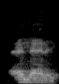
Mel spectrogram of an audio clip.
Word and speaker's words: Elneny: You've got Elneny. Is it Elneny? Elneny. That's it. Elneny's one of them. I'll pronounce that at the end.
